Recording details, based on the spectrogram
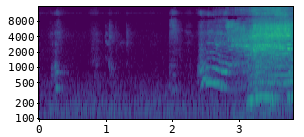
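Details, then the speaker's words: Two-week-old male infant at a chiropractic new-patient exam: quiet room, then a strained, rising pain cry as finger pressure finds a tender sore spot during his first adjustment. "you'll notice the baby starts crying because it's a sore spot. He's not crying cuz I'm whacking and cracking him."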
